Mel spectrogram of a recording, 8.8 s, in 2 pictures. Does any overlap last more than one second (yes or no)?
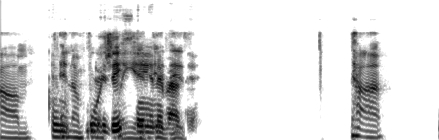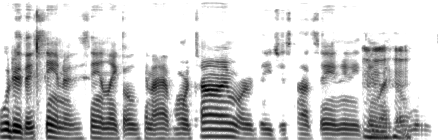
yes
